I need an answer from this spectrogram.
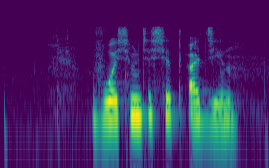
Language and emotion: Russian, neutral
